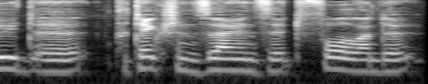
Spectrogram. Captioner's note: speaking French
